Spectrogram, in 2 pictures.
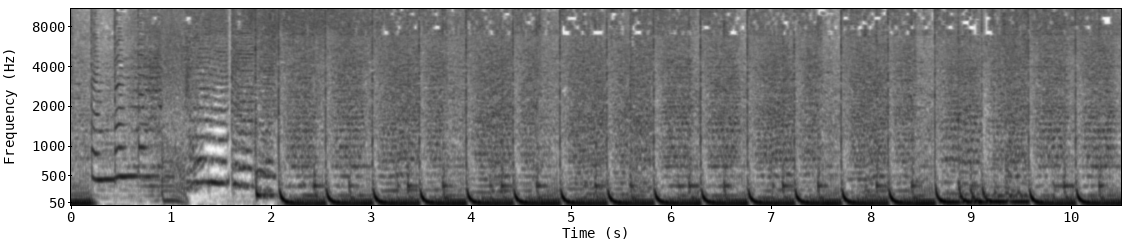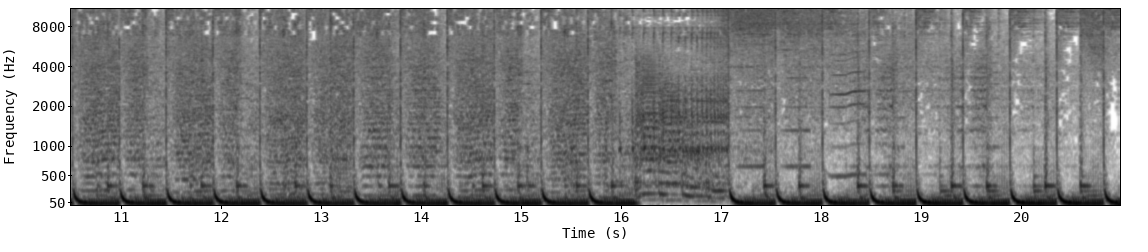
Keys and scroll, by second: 10.8 F3, 14.9 Delete.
